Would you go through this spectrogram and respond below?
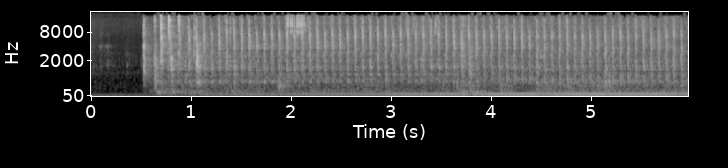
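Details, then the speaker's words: Seeburg SMC jukebox mechanism motor, just after the motor coupler and rebuilt isolators were installed, with the CPU not yet rebuilt: it switches on with a quick thump, then settles into a steady low hum with light, even ticking. Motor runs normally. "The CPU, I haven't rebuilt it yet and put in my upgrade, but we'll just turn it on and see how the motor runs."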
